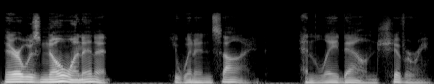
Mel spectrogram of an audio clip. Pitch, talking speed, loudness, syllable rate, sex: 95 Hz, 180 wpm, -18 LUFS, 5.6 syllables/s, male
